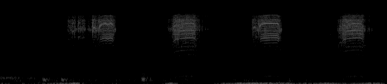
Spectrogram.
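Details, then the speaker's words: Small RC servo driven back and forth with the slider on a ToolKitRC MC8 tester: four short, smooth, even whirring bursts, showing the servo works fine. "you can see that servo it's working fine"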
